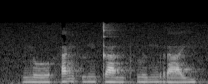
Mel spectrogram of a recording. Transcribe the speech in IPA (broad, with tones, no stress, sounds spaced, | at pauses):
n oː˧ h a˥˩ ŋ ʔ ɯ˦˥ ŋ t a˧ n pʰ l ɯ˦˥ ŋ r a˦˥ j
